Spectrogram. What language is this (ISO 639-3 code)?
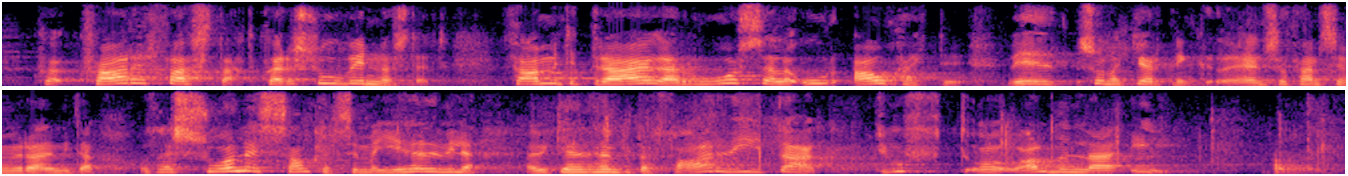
isl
